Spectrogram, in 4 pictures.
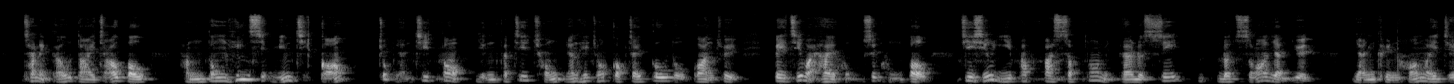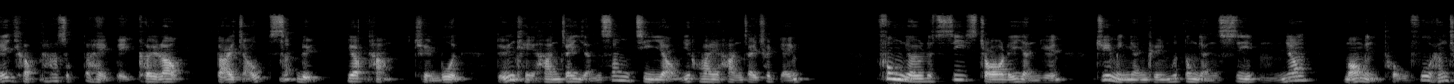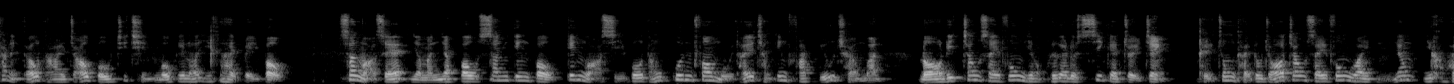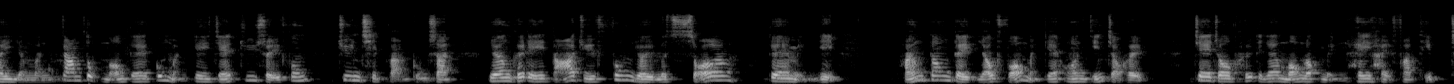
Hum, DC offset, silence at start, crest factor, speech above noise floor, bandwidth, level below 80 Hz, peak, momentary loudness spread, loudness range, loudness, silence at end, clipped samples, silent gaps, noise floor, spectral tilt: none; under 0.1%; 0.25 s; 20 dB; 38 dB; 11.5 kHz; -78 dBFS; -8 dBFS; 10 LU; 4 LU; -29 LUFS; 0 s; under 0.1%; none; -66 dBFS; -4.5 dB/octave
